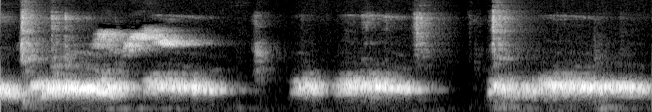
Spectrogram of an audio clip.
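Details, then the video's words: Spotted dove kept for breeding, from northern Vietnam, cooing in a low hollow voice: three drawn-out coos separated by short pauses, with soft clicks and faint higher chirps around them indoors. "chim cu gáy KHÁCH hay miền bắc"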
